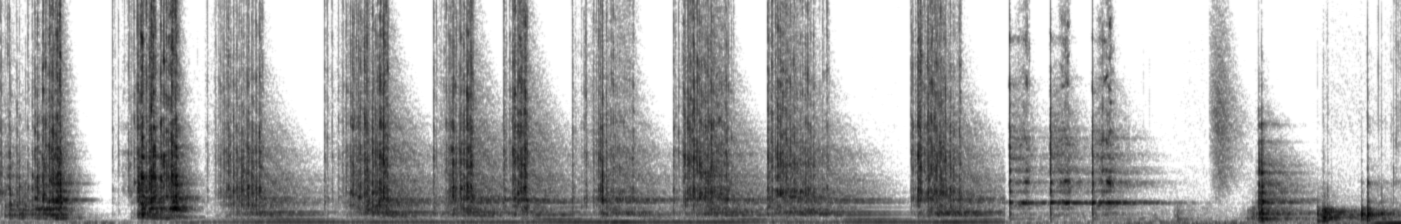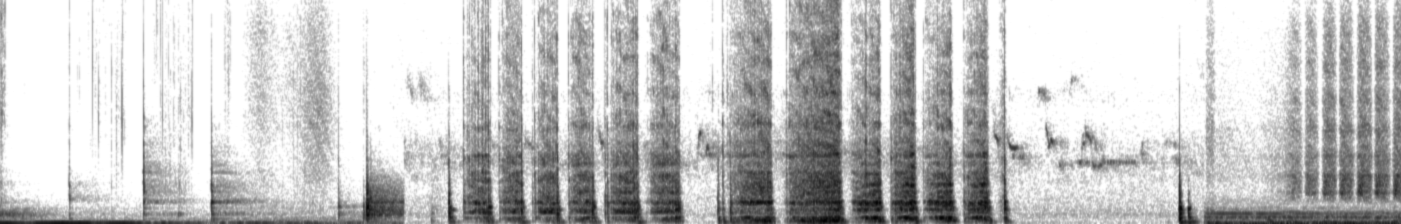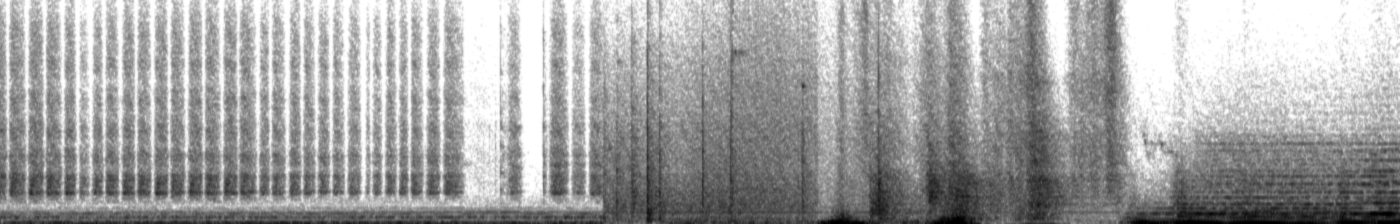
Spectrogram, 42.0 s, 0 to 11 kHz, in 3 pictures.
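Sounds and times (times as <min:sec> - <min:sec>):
hand tool rasping wood: 0:00.0 - 0:11.5, 0:18.5 - 0:24.2, 0:26.1 - 0:35.4.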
